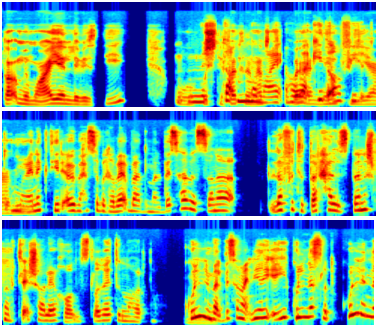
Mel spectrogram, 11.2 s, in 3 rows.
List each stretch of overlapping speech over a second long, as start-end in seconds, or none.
1.7-4.1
